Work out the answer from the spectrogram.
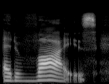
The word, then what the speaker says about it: advise: Now the second word is advise. It is spelled with an s and we pronounce it with a buzzing z sound at the end.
